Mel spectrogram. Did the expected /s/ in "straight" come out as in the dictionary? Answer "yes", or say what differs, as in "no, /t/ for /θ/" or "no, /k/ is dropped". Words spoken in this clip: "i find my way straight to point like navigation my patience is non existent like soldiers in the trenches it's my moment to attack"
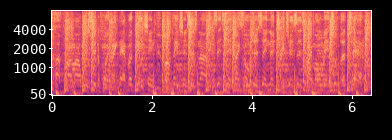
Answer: no, /ʃ/ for /s/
